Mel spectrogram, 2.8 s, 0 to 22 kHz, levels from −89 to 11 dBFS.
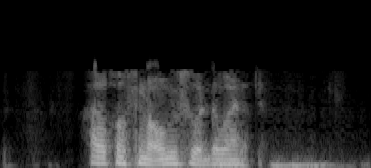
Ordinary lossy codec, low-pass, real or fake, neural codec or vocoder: AAC, 16 kbps; 7.2 kHz; fake; codec, 16 kHz, 1 kbps, FreqCodec, larger model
